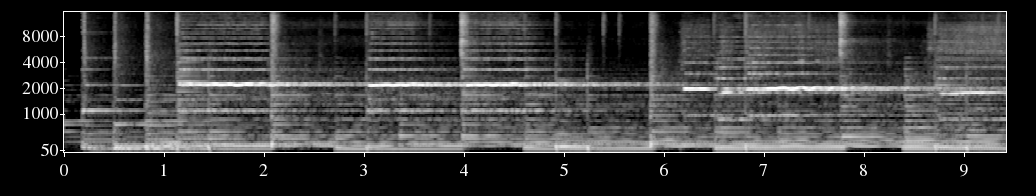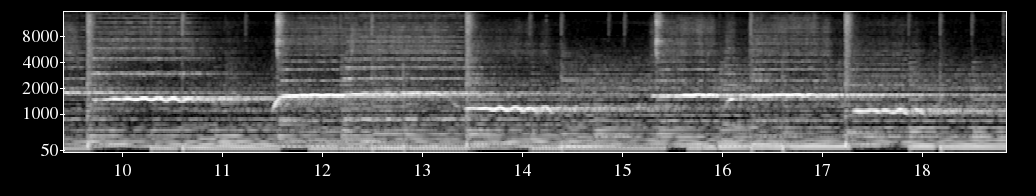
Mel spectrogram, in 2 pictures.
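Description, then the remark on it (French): A professional whistler whistles a melody from a 1970s film clearly over a full instrumental backing, with long held notes that step between pitches and a steady rhythmic bass underneath, continuing throughout without any talking. “Je sais pas si tu te rappelles les films qu'il a fait dans les années 70. attends, en sifflant.”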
